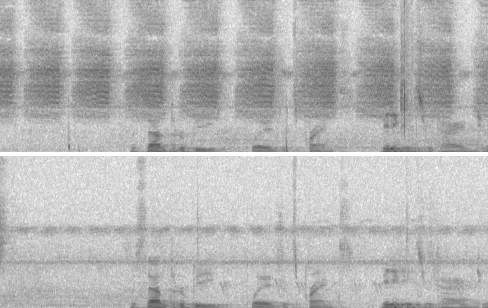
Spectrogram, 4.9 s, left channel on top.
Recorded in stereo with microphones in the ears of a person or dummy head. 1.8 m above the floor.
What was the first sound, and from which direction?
A man speaking, 5° right (ahead or behind).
